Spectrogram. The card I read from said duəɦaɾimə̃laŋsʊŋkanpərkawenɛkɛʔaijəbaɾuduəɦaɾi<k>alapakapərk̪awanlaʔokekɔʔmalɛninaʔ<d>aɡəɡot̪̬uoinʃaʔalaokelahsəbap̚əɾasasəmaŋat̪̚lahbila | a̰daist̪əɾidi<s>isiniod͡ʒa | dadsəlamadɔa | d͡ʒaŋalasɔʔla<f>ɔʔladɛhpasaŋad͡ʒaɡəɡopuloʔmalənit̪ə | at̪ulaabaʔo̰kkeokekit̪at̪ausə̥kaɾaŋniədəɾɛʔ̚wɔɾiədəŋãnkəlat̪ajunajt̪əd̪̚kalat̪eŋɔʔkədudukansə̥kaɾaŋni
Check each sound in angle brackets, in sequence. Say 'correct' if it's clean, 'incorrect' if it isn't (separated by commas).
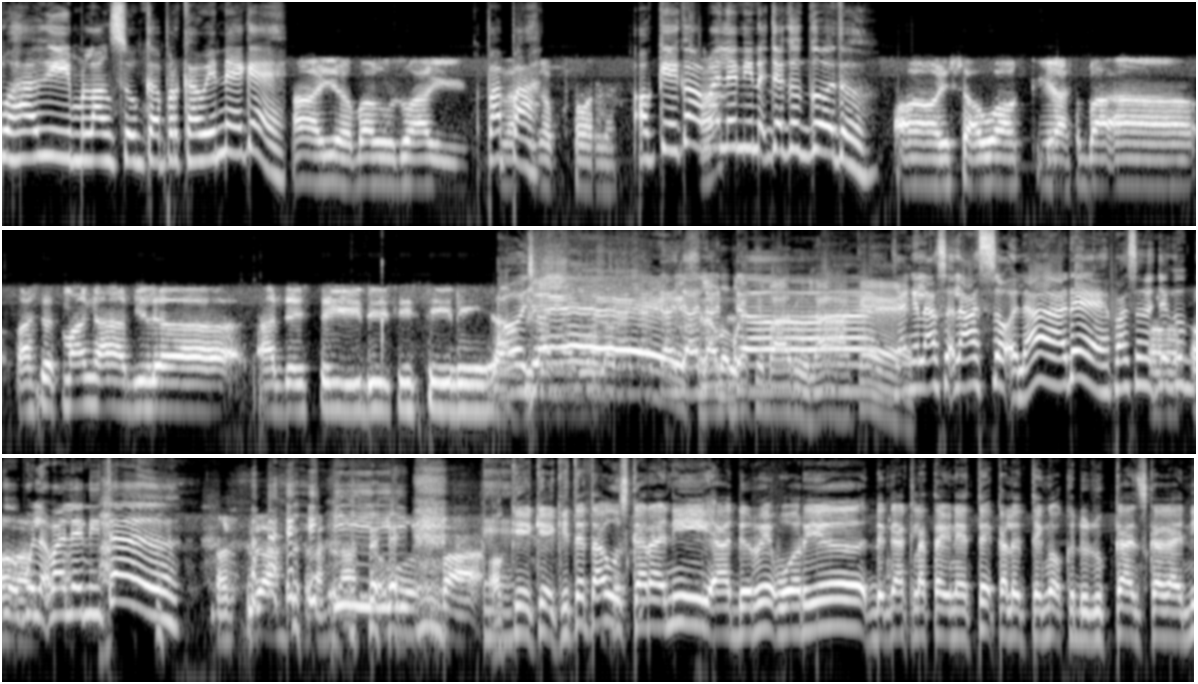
incorrect, incorrect, correct, incorrect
